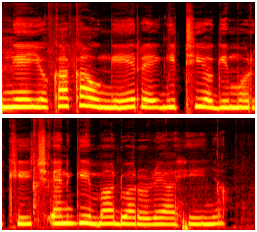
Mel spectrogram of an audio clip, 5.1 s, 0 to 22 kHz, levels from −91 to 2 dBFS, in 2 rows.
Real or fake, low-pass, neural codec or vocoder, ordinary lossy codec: fake; none; vocoder, 44.1 kHz, 128 mel bands every 256 samples, BigVGAN v2; none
